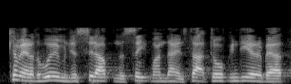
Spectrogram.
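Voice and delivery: ordinary talk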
